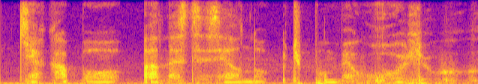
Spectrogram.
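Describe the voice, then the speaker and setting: A woman is speaking. She is whispering. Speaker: ASMR creator. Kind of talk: ASMR gossip storytelling to camera. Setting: close microphone. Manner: soft-spoken.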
